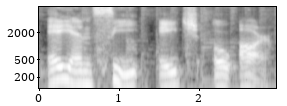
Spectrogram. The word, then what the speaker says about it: anchor: anchor now it's spelled a n c h o r right but you don't pronounce the CH as you normally would right another one of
